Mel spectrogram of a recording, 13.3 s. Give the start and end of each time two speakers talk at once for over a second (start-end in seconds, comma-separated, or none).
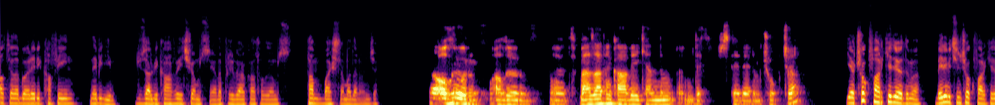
none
